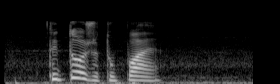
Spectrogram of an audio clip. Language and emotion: Russian, angry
